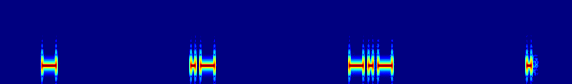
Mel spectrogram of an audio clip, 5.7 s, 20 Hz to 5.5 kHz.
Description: Morse code, heard as a keyed tone, about 25 wpm, spaced as for 6 wpm, 600 Hz. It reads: TAKE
